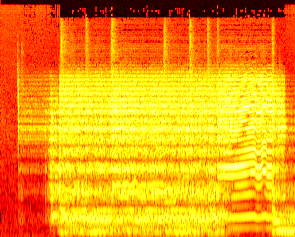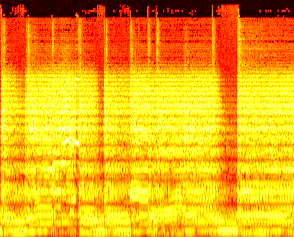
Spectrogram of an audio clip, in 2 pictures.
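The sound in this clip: Electric guitar through a Silverback high-gain distortion pedal, a thick, saturated tone with fat highs, mids and lows; loud sustained chords ring steadily, with wavering, bending notes midway before the heavy chords return.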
